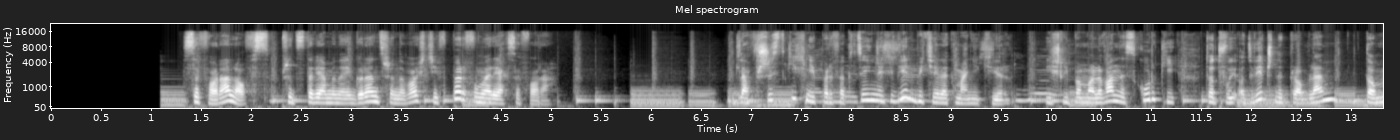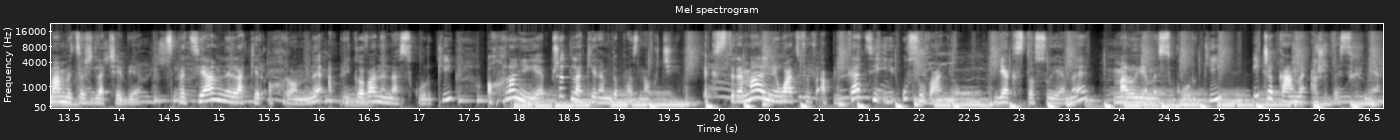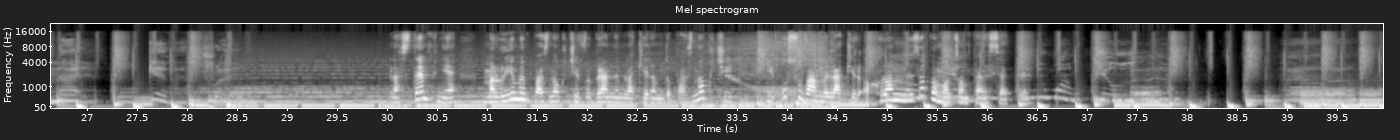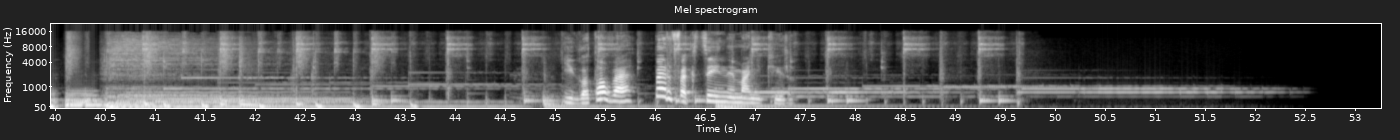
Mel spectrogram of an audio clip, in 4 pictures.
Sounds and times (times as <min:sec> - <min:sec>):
Music: 0:01.1 - 0:52.6
Speech: 0:01.4 - 0:05.1, 0:06.8 - 0:26.8, 0:30.0 - 0:36.7, 0:45.1 - 0:47.4.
